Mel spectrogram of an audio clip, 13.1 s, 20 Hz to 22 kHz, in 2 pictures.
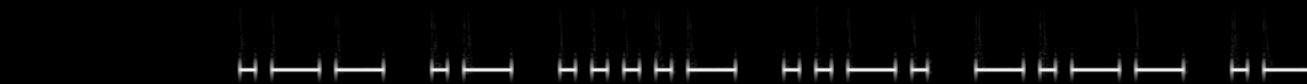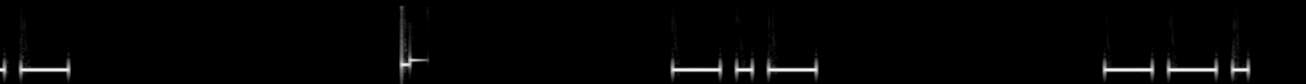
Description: Morse code, heard as a keyed tone, about 15 wpm, spaced as for 11 wpm, 700 Hz. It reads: WA4FYW KG
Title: USA Call Signs - 6 Characters - 6x Character Spacing - 15wpm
